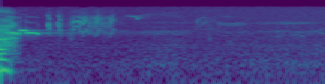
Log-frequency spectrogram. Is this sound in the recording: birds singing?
yes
